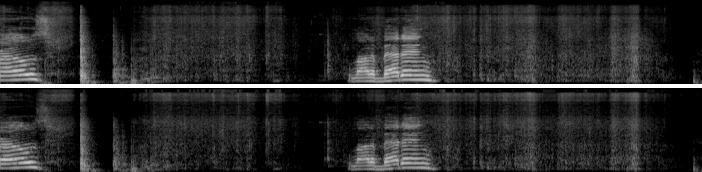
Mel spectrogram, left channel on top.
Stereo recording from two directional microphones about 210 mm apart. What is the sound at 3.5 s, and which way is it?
Speech, 40° left (ahead or behind).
